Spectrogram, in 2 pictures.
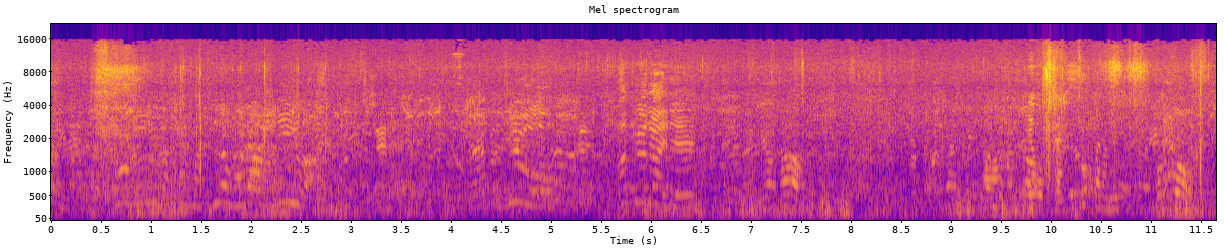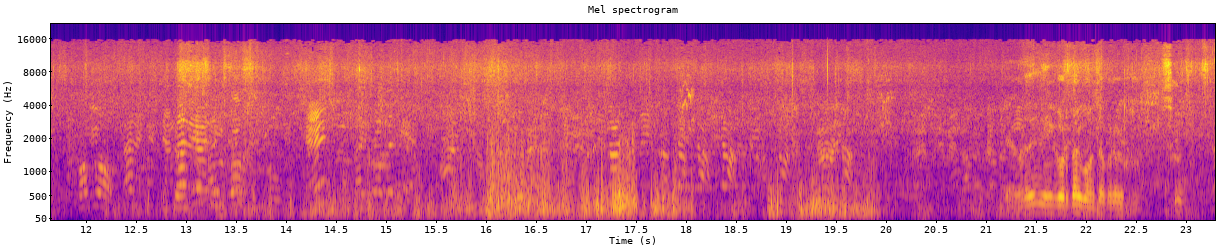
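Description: Young men shout and call to each other outdoors.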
